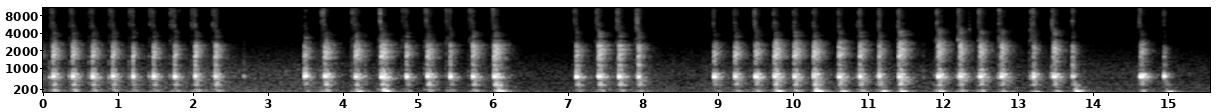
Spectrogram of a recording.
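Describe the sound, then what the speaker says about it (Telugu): A medium-sized onion chopped finely with a knife on a board, rapid crisp taps in fast bursts of about a dozen strokes separated by short pauses, close and loud with no talking. "ఇప్పుడు ఒక మీడియం సైజు ఉల్లిపాయని వీలైనంత సన్నగా కట్"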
